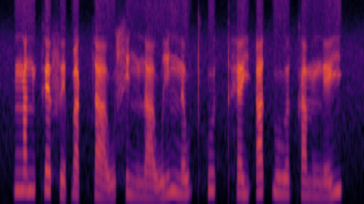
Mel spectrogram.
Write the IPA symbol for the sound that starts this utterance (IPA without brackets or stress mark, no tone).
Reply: ŋ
